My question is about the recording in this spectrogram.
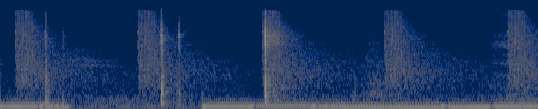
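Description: A handful of sharp, separate keystrokes on a computer keyboard as a password is typed, the loudest about two seconds in. They sit over soft, sustained background music.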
